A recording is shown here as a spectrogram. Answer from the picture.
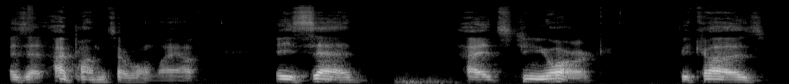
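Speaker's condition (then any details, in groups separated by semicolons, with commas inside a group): ALS; voice very hoarse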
